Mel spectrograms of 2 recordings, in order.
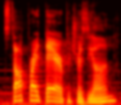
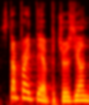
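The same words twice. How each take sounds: First: It is read in a plain natural voice. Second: It is read in the character's put-on voice.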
